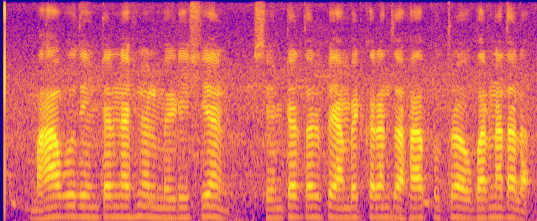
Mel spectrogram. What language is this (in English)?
Marathi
